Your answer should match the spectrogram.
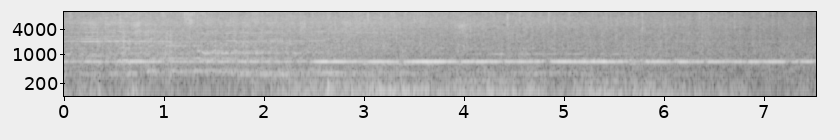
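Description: Steady, heavy rain pours continuously throughout, a dense hiss of drops hitting the ground, with a faint sustained tone and low rumble underneath. No one speaks.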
